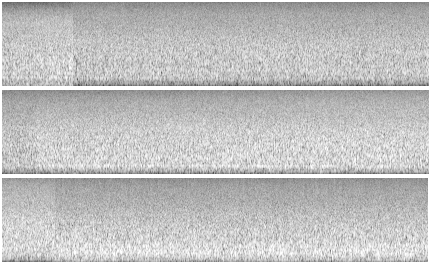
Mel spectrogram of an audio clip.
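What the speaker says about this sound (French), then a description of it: "Je vous laisse découvrir la cascade dans sa totalité" Steady roar of a waterfall in the Pays Cathare, a dense broadband rush of falling water that fills the scene continuously at close range, with no voices.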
